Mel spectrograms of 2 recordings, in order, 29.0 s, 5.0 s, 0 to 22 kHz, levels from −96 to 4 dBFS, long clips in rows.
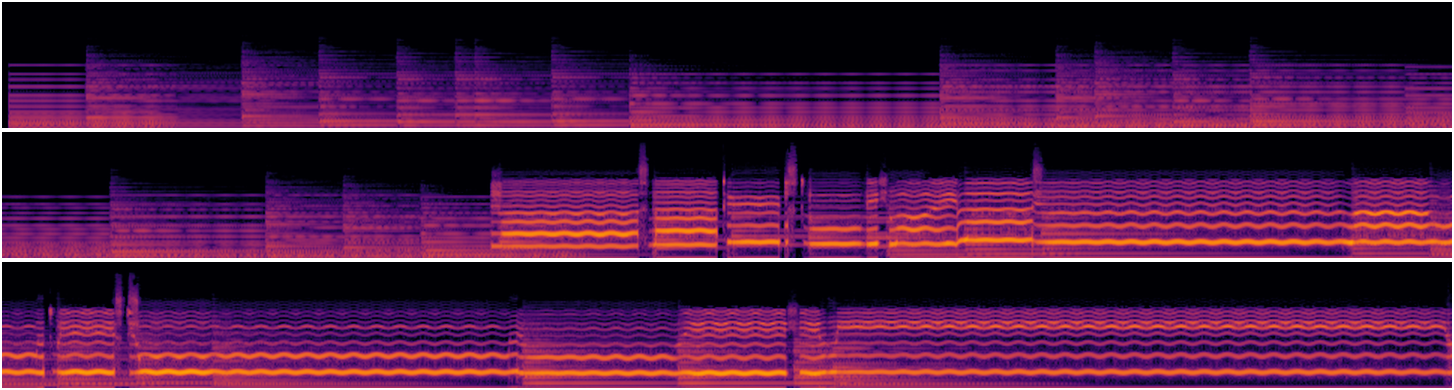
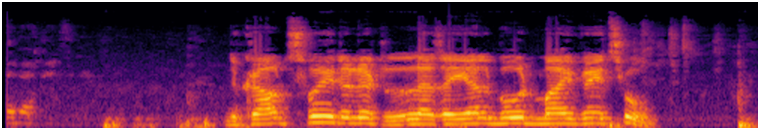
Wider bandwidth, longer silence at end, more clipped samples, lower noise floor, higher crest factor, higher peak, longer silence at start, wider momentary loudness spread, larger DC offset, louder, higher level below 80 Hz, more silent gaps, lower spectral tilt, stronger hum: second, 7.2 kHz vs 12 kHz; about the same, 0 s vs 0 s; neither; first, -55 dBFS vs -36 dBFS; about the same, 14 dB vs 14 dB; second, -14 dBFS vs 0 dBFS; about the same, 0.05 s vs 0.05 s; first, 25 LU vs 20 LU; neither; second, -25 LUFS vs -13 LUFS; second, -60 dBFS vs -38 dBFS; neither; about the same, -4.5 dB/octave vs -5.5 dB/octave; neither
